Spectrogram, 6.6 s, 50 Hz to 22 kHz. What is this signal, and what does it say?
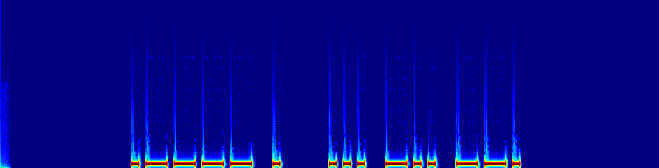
Morse code, heard as a keyed tone, about 17 wpm, 700 Hz. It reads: 1E SDG
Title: Field Day Exchanges - 17wpm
